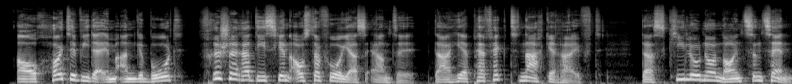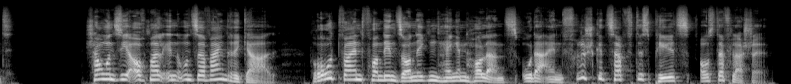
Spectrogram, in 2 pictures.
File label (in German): Einkaufsradio Durchsage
